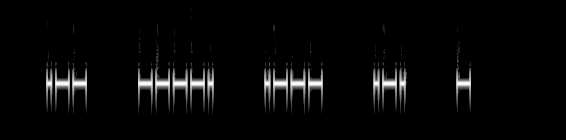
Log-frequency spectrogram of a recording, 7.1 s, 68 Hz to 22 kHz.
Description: Morse code, heard as a keyed tone, about 22 wpm, spaced as for 10 wpm, 700 Hz. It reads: W9JRT
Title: USA Call Signs - 5 Characters - 4x Character Spacing - 22wpm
